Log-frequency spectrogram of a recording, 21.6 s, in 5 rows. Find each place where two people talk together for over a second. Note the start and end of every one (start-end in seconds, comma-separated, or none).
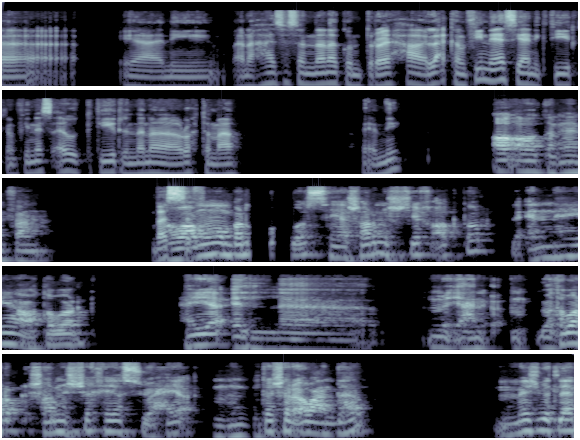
none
